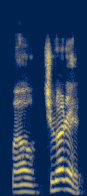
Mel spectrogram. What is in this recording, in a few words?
Voice Acting, es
